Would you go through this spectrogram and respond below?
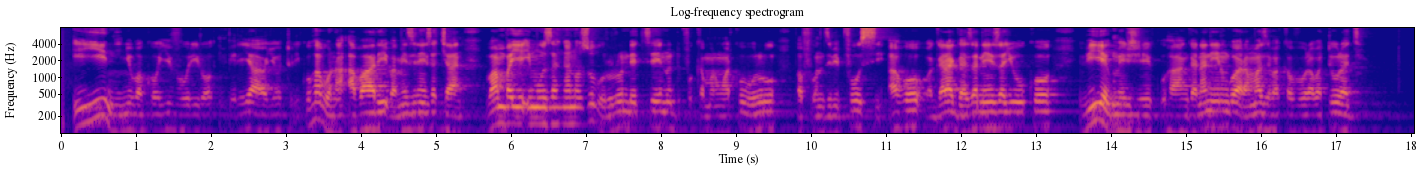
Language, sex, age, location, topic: Kinyarwanda, male, 25-35, Huye, health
